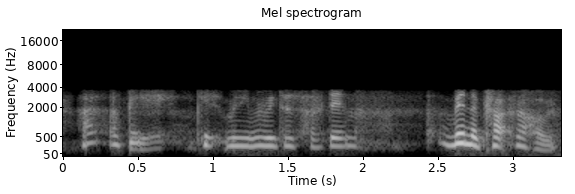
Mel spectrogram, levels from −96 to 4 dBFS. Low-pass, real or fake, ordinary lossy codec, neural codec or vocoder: 3.6 kHz; fake; none; codec, 16 kHz in and 24 kHz out, 0.4 kbps, LongCat-Audio-Codec, four codebook decoder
